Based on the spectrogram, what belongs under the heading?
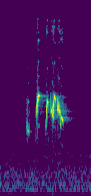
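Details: Red-whiskered bulbul lure song used to call wild birds: a short phrase of rich warbled whistled notes, a single note then a rapid run of slurred rising and falling notes, in a quiet setting.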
